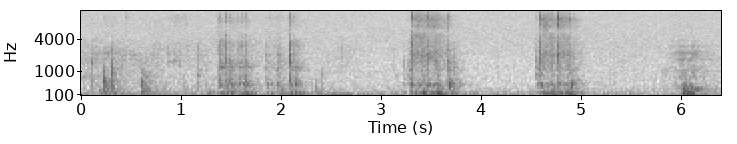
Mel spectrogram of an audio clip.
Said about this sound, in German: Die Schreibmaschine.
